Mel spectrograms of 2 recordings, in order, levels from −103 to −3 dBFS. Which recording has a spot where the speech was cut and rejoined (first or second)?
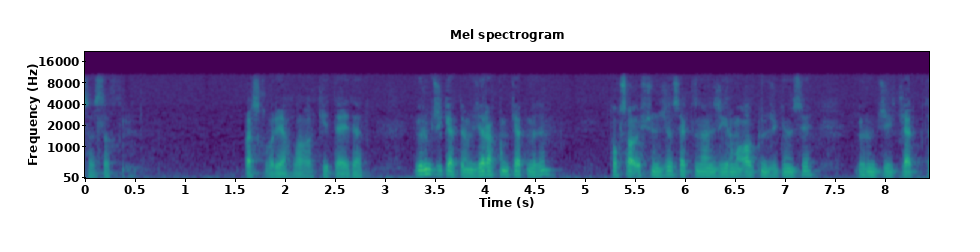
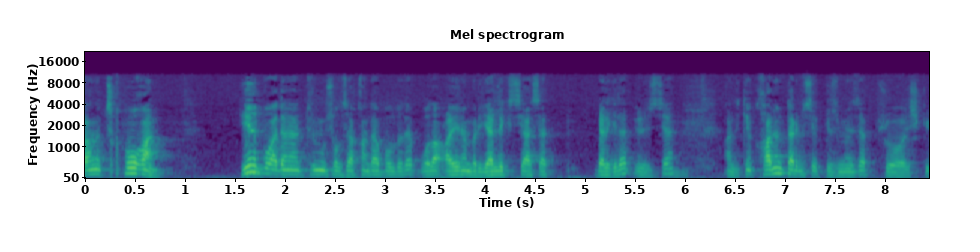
second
